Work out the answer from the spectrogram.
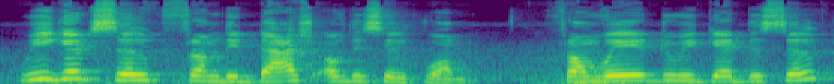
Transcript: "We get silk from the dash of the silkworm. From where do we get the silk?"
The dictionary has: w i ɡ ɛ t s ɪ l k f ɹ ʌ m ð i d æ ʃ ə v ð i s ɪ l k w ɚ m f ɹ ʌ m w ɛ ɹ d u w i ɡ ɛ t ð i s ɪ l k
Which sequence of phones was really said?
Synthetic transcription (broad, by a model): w i ɡ ɛ t s ɪ l k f ɹ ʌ m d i d æ ʃ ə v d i s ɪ l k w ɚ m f ɹ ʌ m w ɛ ɹ d u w i ɡ ɛ t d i s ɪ l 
